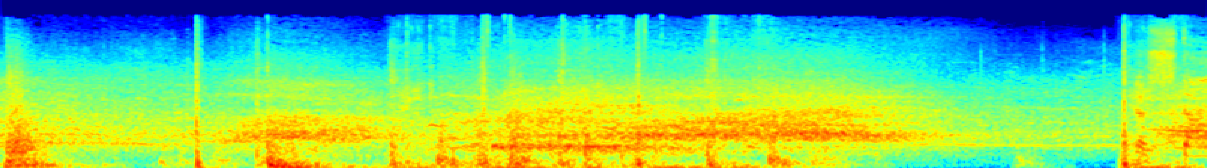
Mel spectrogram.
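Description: Boots stomp hard on a wrestling mat.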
